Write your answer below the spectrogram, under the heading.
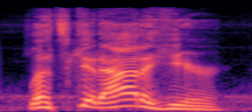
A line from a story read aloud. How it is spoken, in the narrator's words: I yell to the others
